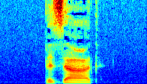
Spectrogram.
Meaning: his words, speech, language
- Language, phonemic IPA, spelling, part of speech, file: Navajo, /pɪ̀zɑ̀ːt/, bizaad, noun, Nv-bizaad.ogg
